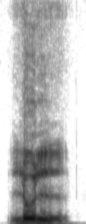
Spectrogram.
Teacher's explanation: Jadi huruf mat ataupun kita kata sukun bertemu sukun tak boleh baca kan? So huruf waw mat ni digugurkan bunyinya. So lam dari depan tu terus masuk pada lam yang sukun.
